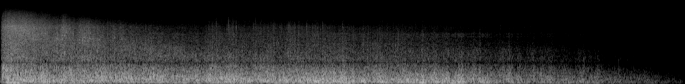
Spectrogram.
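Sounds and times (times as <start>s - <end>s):
lightning strike: 0.0s - 5.4s
rain: 0.0s - 6.6s
thunder: 0.0s - 6.7s.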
